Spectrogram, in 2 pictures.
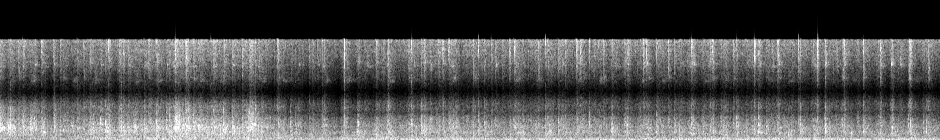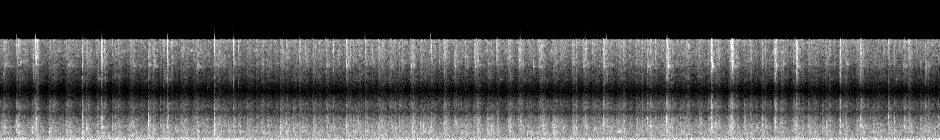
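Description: Rows of powerlooms running together while weaving saree fabric, making a loud, steady, rapid mechanical clatter.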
